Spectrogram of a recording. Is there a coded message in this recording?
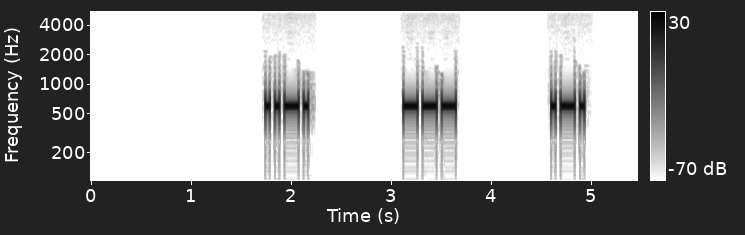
Yes: Morse code from 1.8 to 4.9 s, heard as a keyed tone, about 25 wpm, spaced as for 8 wpm, 600 Hz. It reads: FOR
